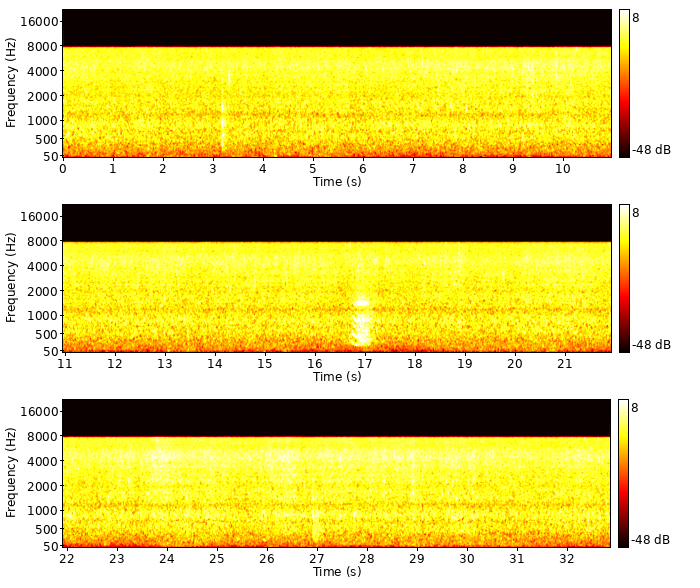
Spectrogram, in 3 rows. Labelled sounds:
16.8	17.1	croaking sound likely from a nearby submerged object, 1.3 to 1.5 kHz

